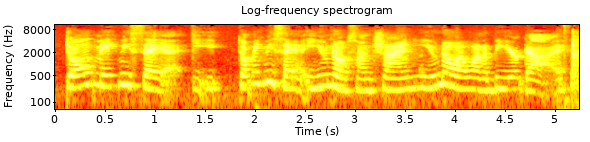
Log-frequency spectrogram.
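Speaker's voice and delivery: ordinary talk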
